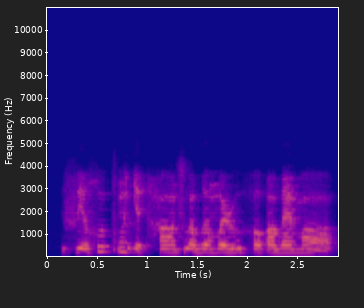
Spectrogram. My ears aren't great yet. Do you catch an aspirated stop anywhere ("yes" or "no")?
no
